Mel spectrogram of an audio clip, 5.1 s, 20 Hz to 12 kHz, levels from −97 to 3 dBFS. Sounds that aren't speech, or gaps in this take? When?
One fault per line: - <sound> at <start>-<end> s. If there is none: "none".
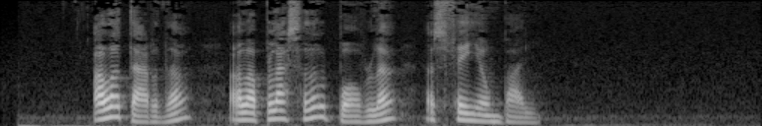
none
